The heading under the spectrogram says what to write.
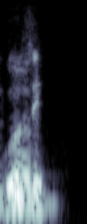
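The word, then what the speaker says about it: Guendouzi: Ben Gu hmm. telaffuzunu söyleyemiyorum. Kusura bakmayın. Genduzi. – Guen... Heh, Genduzi. Genduzi çok beğendiğim ve potansiyelli gördüğüm oyunculardan biri.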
